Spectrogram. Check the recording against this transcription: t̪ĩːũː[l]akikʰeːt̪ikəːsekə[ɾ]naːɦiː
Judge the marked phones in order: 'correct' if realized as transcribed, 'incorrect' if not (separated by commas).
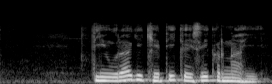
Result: incorrect, correct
